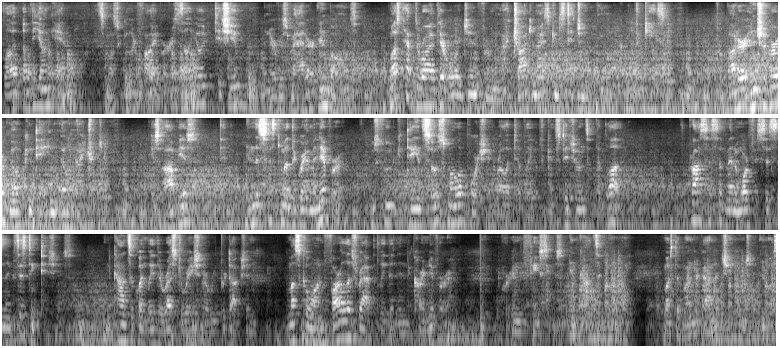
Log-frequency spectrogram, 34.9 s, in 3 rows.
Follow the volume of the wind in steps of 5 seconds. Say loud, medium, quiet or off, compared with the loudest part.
loud, loud, loud, medium, medium, medium, medium.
